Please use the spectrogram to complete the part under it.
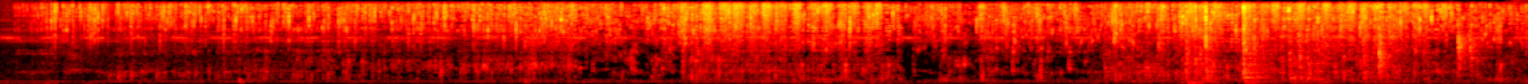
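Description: Water runs from a tap while a pet is being washed, a faint, steady trickle and splash that continues throughout and swells slightly toward the end.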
